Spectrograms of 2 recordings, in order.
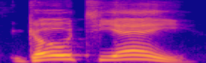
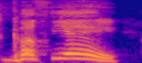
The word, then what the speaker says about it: Gauthier: It's Gauthier. Okay. That's how you pronounce it.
